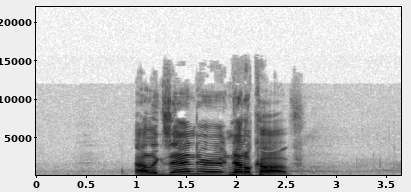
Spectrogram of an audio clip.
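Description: A man reads out a name clearly through a microphone in a large echoing hall.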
